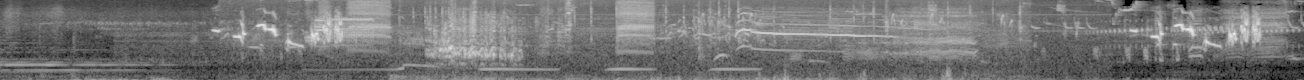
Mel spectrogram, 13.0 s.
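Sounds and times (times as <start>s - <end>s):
burbling bird call: 3.0s - 9.8s.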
